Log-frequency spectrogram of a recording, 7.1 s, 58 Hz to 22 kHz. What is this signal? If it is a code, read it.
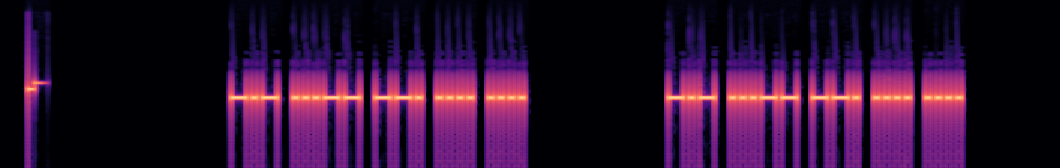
Morse code, heard as a keyed tone, about 34 wpm, 700 Hz. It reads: K3GHH K3GHH
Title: Call Signs Repeated 3x - 35wpm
